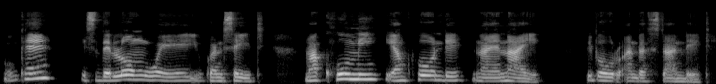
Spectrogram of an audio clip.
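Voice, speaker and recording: Slow, unhurried woman from Malawi teaching. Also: lowish voice. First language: Chitumbuka. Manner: unhurried, patient, repeats and spells out words. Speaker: language teacher and channel host. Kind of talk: casual language lesson to camera.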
